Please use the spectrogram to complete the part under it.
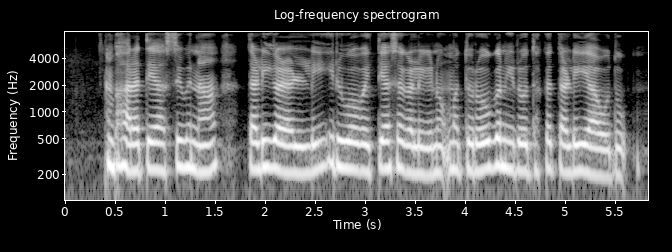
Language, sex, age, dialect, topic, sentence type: Kannada, female, 25-30, Central, agriculture, question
